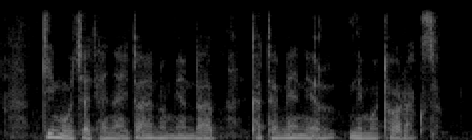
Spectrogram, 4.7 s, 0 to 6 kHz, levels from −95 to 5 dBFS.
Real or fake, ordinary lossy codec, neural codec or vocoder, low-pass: fake; none; codec, 16 kHz, 4 kbps, FunCodec, trained on LibriTTS, 50 frames a second; 5.4 kHz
